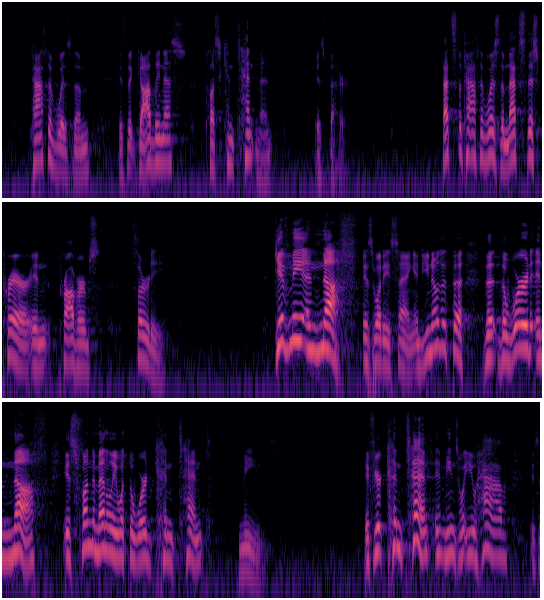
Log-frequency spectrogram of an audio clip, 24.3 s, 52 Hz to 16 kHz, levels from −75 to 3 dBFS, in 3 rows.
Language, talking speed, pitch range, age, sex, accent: English, 135 wpm, 100-170 Hz, 40-59, male, American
